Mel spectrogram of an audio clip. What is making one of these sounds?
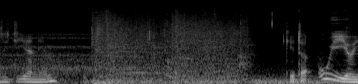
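An explosion booms in a game.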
